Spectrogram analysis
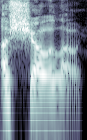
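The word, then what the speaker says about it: axolotl: toward the end where you're not quite pronouncing the L but you're beginning to pronounce the L like aot like there's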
